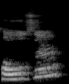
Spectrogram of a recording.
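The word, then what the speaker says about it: Budenholzer: deal so mr mike buttonholes here head coaching career it's holzer i was like i thought you were telling me i was saying it wrong i was like there's an l there so listen to me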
